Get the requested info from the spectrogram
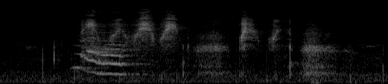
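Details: Rescued yellow mother cat Amarilla and her newborn kittens; one drawn, falling meow early on, followed by rustling, clicks and faint voice-like sounds.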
